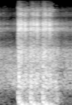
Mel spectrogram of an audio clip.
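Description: Pistol fire in a video game, a quick loud burst of several close shots running together in under a second with no talk.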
